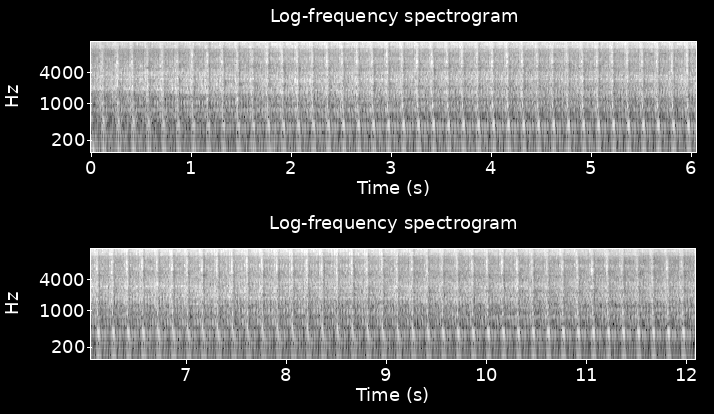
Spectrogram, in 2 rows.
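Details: VW T5 2.5 BNZ diesel van, 4WD, long wheelbase, high roof, idling: steady, sharp ticking about three beats a second over the idle. It has no power and could not climb a hill; owner suspects worn camshaft and hydraulic tappets.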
